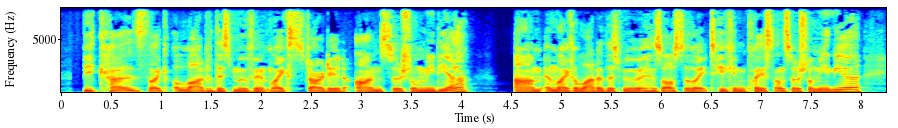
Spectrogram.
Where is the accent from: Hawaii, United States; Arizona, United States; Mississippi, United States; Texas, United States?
Hawaii, United States; This one kind of hits home for me because I grew up here in Hawaii.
